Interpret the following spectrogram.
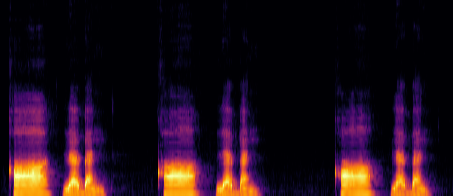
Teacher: That's a long qa. La, that's a short la. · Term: long vowel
